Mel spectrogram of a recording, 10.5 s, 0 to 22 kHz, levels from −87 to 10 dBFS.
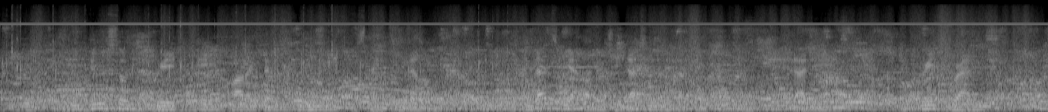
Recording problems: murmuring crowd; very loud; throughout; 4 dB above the speech
high-pitched whine; loud; throughout; 9 kHz, 9 dB below the speech

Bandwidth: 18 kHz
